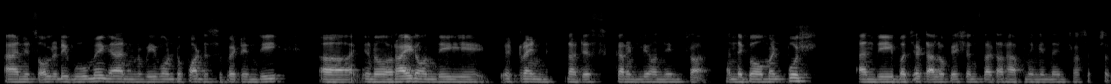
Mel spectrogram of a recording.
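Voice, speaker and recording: A man with an Indian accent giving a business presentation as a company director, halting and often repeating words. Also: medium pitch.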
